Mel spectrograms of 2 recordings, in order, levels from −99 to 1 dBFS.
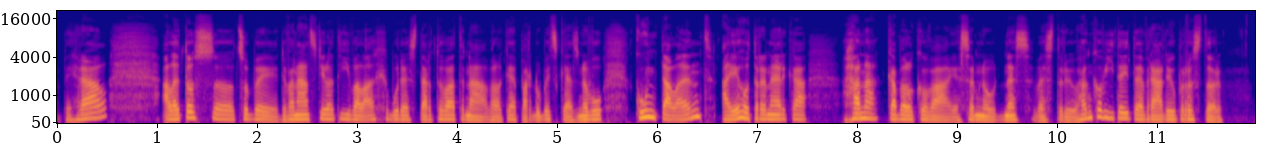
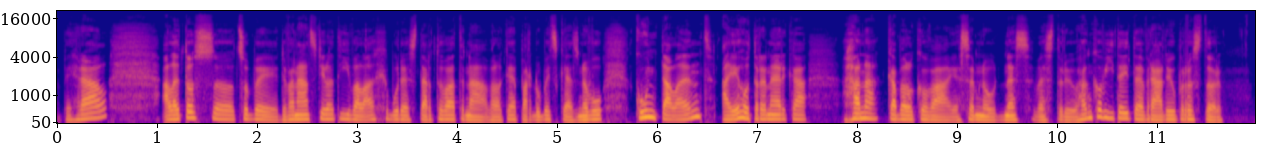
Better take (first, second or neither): neither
